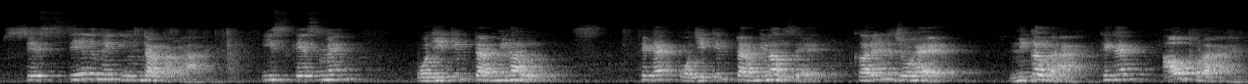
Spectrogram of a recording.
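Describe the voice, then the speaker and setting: A man with a high voice teaches physics at a board, working through each step and checking in with "okay?" as he goes. He sounds distant from the mic in a very echoey room, and the sound is dull with a faint hiss. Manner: explains step by step, often checking with "theek hai". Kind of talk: whiteboard physics lesson.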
